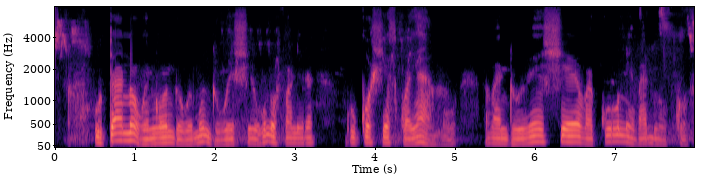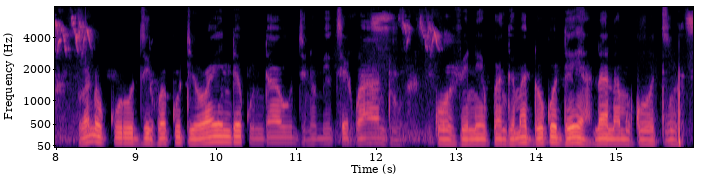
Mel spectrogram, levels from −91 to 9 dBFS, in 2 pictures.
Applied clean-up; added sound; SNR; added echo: neural mask model Resemble Enhance denoiser.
